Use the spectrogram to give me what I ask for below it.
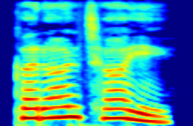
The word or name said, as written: ಕರಾಳಛಾಯೆ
